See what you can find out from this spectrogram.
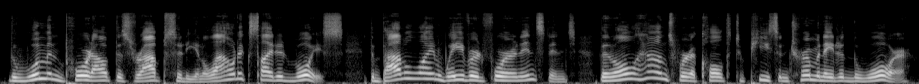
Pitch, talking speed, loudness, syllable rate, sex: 185 Hz, 190 wpm, -18 LUFS, 5.6 syllables/s, male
